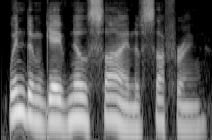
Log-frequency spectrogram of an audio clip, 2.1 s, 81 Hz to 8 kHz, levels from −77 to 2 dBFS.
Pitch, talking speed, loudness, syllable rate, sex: 150 Hz, 170 wpm, -17 LUFS, 4.7 syllables/s, male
